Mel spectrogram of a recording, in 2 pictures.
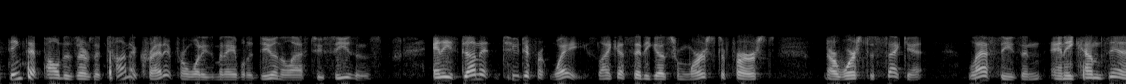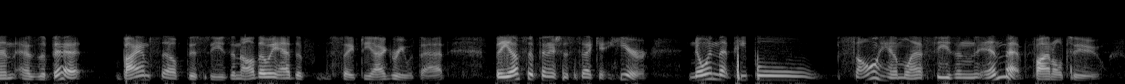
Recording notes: We talk about ALL the events of the FINALE plus open the phone lines.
